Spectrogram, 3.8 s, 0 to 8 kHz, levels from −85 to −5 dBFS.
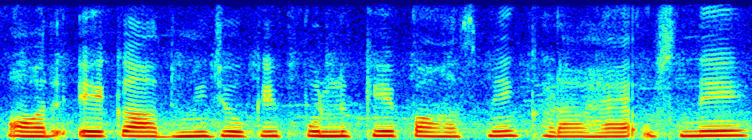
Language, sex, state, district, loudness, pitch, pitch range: Hindi, female, Punjab, Pathankot, -14 LUFS, 255 Hz, 245-265 Hz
